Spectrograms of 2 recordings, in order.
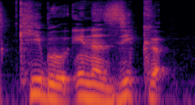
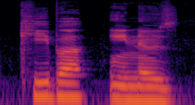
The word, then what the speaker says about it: Kiba Inuzuka: I was Kibu Inazuka. Fuck, how do you say his name? Kiba Inuzuka.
